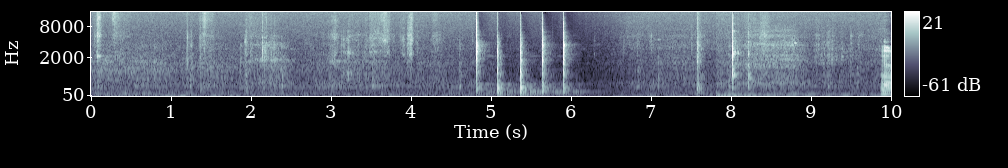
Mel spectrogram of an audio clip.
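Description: Hammer tapping a brake pad into place in a brake caliper: five sharp knocks in about a second, about five seconds in, then two more a couple of seconds later, with quieter handling clicks around them.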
